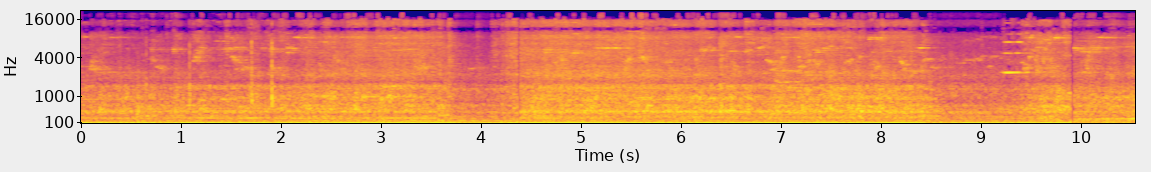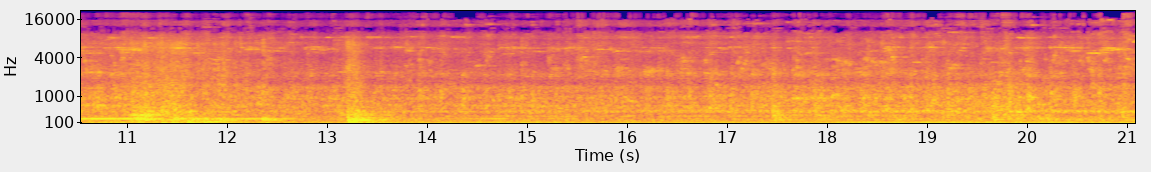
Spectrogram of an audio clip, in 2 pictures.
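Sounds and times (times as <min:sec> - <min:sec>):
bulldozer diesel engine humming: 0:00.0 - 0:21.0
machine grinding over stone: 0:09.9 - 0:21.0.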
